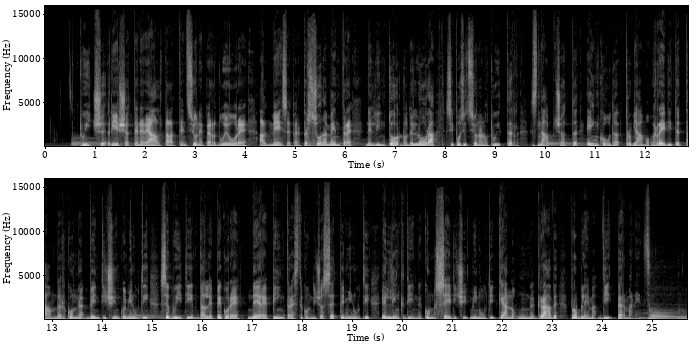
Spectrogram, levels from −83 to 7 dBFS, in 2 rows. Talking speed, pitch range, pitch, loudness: 115 wpm, 115-150 Hz, 130 Hz, -23 LUFS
